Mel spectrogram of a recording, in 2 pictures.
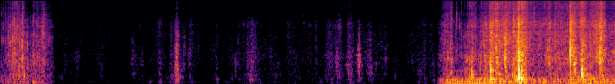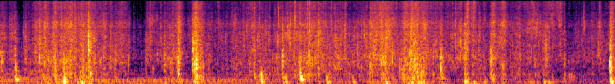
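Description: Plastic-wrapped packs of braiding hair crinkling as they are shuffled and pulled out of a cardboard box, with scattered small knocks against the cardboard. It starts about four seconds in, after a stretch of near silence.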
